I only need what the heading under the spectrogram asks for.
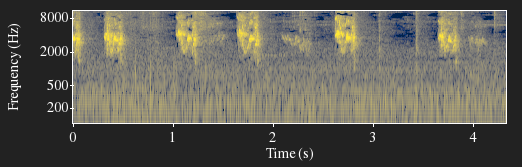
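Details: Budgerigar chicks give harsh, raspy high calls in short bursts, six of them spaced about half a second to a second apart, with quiet between.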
